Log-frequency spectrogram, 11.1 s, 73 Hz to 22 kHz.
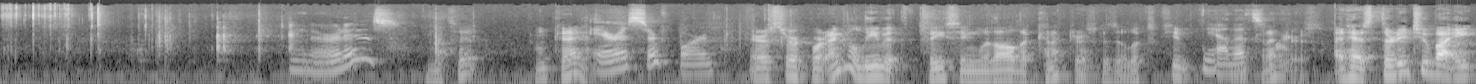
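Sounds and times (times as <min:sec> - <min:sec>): crinkling plastic and paper: 0:00.0 - 0:02.2.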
